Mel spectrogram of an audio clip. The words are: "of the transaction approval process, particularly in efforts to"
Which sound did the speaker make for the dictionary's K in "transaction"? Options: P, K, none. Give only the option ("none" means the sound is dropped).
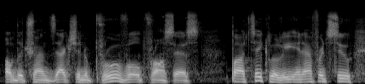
K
